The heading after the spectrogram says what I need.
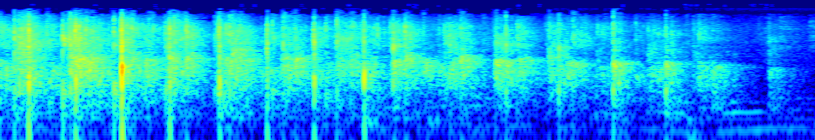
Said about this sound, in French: Merci bien, et je pense qu'on peut l'applaudir.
